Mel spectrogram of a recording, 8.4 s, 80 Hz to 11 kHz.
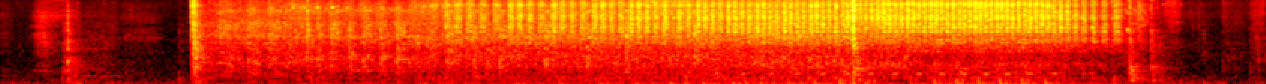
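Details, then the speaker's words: Volvo 122S Amazon sitting 23 years, fuel line and air cleaners off: brief crank, then it catches and revs up for a few seconds before fading out; fires readily, normal start. "It started right up. That is crazy. I'm tickled to death."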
